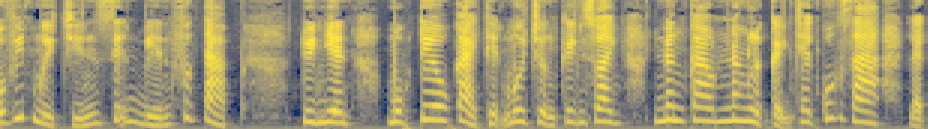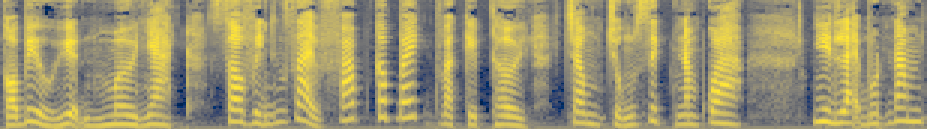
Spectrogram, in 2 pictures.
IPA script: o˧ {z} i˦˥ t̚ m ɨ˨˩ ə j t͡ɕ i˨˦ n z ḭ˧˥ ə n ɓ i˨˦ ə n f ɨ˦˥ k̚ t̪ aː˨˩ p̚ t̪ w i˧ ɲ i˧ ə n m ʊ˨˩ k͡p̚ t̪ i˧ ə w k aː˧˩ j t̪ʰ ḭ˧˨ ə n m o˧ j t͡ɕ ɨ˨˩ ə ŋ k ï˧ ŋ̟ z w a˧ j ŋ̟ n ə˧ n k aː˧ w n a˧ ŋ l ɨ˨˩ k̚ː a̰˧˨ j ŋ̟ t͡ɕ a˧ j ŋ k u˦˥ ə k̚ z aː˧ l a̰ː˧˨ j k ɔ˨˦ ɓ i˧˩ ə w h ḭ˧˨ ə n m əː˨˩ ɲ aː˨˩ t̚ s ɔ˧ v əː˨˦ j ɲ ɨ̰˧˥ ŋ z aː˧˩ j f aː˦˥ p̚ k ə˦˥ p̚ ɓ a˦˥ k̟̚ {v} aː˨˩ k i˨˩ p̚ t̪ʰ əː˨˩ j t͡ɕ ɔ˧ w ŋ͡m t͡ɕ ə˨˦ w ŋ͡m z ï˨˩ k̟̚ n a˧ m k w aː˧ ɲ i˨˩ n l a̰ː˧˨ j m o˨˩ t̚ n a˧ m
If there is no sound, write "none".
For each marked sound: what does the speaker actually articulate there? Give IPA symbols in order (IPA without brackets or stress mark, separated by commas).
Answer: v, v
